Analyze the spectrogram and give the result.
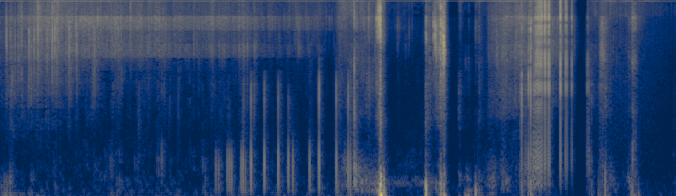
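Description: A long chain of green puffed corn-starch foam playcorn pieces is held horizontally in both hands while fingertips with long red nails squeeze, bend and twist the joined segments. A hiss opens the clip, then a run of quick, closely spaced crunches gives way to louder rustling and squeaky crunches with a few sharp, brief peaks.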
